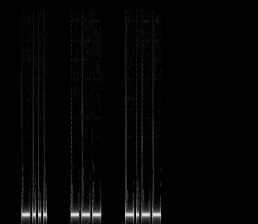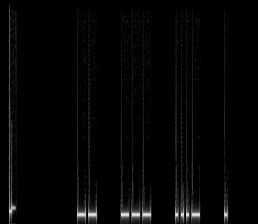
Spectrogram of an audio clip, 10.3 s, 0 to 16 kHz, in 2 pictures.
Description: Morse code, heard as a keyed tone, about 22 wpm, spaced as for 12 wpm, 690 Hz. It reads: BOY MOVE
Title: 3x Character Spacing - Top 200 Words - 22wpm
